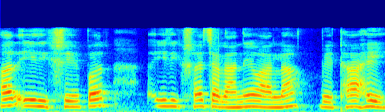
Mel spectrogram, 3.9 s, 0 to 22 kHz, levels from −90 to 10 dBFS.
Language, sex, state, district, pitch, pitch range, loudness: Hindi, female, Bihar, Samastipur, 205 Hz, 195-220 Hz, -15 LUFS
